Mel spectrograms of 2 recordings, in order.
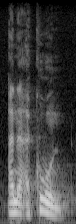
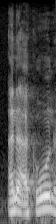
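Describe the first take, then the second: First: Said in the usual way. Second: أكون louder, with a rising tune; stress on أكون. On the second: Shown as a demonstration. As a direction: lift أكون upward and hold it open.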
